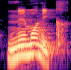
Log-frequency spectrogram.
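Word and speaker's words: mnemonic: और NIC, यानी नेमोनिक, इसको M नेमोनिक नहीं पढ़ेंगे, इसको क्या पढ़ना है, नेमोनिक, यानी यहाँ पे जो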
